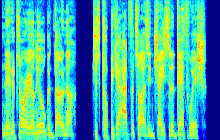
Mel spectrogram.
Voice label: Male Radio; Dialog; Warframe; Solaris Venus

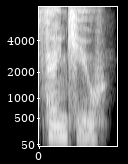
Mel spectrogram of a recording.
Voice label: Operator Voice, en; Warframe; New War

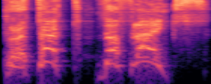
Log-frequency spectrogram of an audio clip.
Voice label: Attack Prime Grineer Male; Tau; Battle Barks

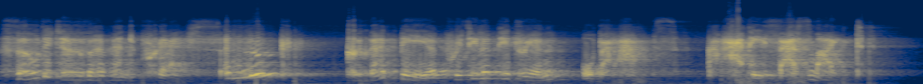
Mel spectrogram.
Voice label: Background Announcements

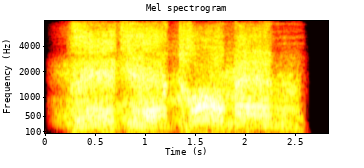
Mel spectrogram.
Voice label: Player Spotted, en; Zariman Wraith

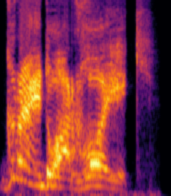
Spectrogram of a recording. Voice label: Reload, Male; Warframe; Grineer Male B; Battle Barks

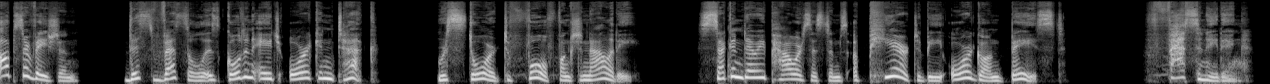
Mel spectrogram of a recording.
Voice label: Idle, Female; en; Warframe; Railjack Crew; Cephalon Suda

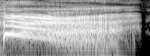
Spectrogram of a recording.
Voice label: Angry; Warframe; Tyl Regor Boss; Efforts

